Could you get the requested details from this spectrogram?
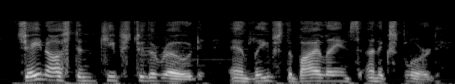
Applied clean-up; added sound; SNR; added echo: classical method spectral subtraction.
